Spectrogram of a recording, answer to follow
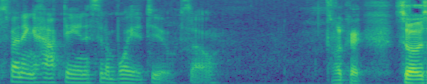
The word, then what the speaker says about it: Assiniboia: Some people would say asinine boy, and it's like, no, it's Assiniboia.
